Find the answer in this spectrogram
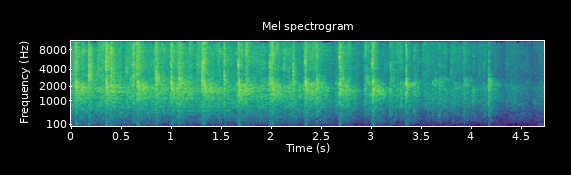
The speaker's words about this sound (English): Thank you for your great work. You deserve a round of applause.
